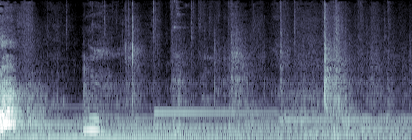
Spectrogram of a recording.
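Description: Dogs bark in a few separate bursts, a sharp one at the start and more scattered later, over a steady background hum; the dogs are outside, barking at a neighbor.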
